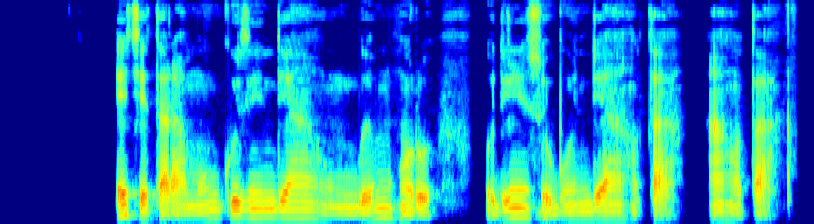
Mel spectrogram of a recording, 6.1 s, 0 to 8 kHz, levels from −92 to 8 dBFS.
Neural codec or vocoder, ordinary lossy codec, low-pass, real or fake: none; none; none; real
